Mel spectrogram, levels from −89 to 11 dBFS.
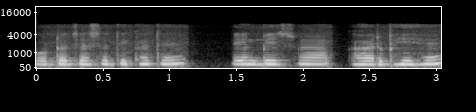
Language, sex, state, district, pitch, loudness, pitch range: Chhattisgarhi, male, Chhattisgarh, Raigarh, 200 Hz, -14 LUFS, 190-200 Hz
